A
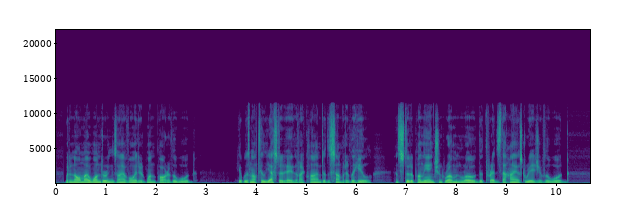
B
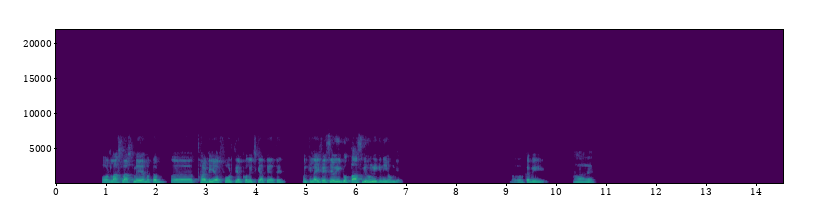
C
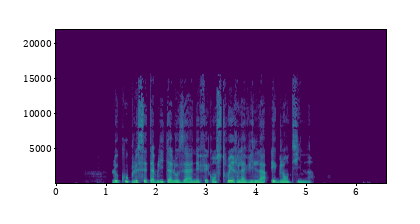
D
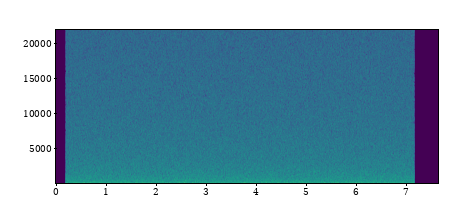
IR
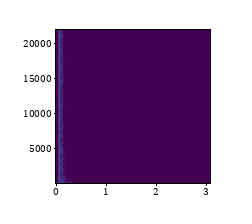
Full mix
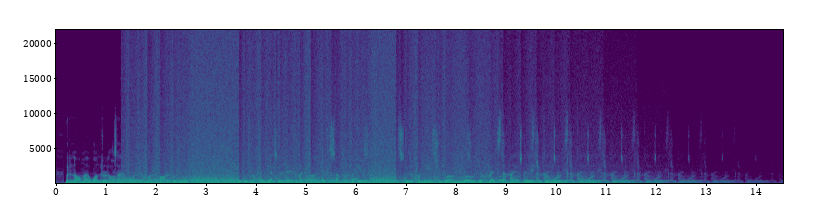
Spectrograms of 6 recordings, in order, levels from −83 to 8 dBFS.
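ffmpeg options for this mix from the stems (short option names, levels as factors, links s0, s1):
-filter_complex "[0:a]acompressor=threshold=0.112:ratio=6,volume=0.631,asplit=3[s0][s1][s2];[s1]volume=0.355[s3];[1:a]volume=0.282[s4];[2:a]volume=0.112[s5];[3:a]adelay=1100,volume=1.41,asplit=2[s6][s7];[s7]volume=0.15[s8];[s2]apad=whole_len=386137[s9];[s6][s9]sidechaincompress=threshold=0.01:ratio=4:attack=8.2:release=116[s10];[s3][s8]amix=inputs=2:normalize=0,aecho=0:1:671|1342|2013|2684|3355|4026|4697|5368|6039:1|0.57|0.325|0.185|0.106|0.0602|0.0343|0.0195|0.0111[s11];[s0][s4][s5][s10][s11]amix=inputs=5:normalize=0,acrossover=split=130|700[s12][s13][s14];[s12]acompressor=threshold=0.00178:ratio=4[s15];[s13]acompressor=threshold=0.0282:ratio=4[s16];[s14]acompressor=threshold=0.00891:ratio=4[s17];[s15][s16][s17]amix=inputs=3:normalize=0"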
